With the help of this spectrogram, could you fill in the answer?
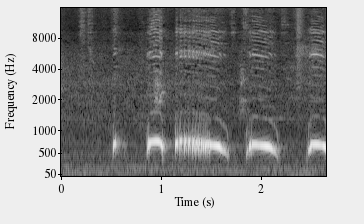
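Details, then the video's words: Spotted dove decoy from Thailand with a big voice, calling wild doves: a soft lead-in note, then a hoot, a long rolling purr-coo and two firm falling coos. "เสียงต่อนกเขาใหญ่ เสียงใหญ่"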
